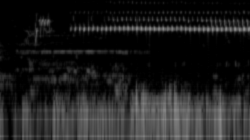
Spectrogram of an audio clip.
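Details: Canary song played to teach silent young canaries to sing: a few short high notes, then a steady, very rapid trill of bright, even notes that holds at one high pitch. A soft low rumble runs underneath.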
